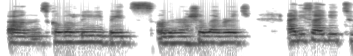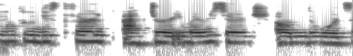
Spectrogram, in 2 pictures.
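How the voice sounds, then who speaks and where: A woman's voice: low voice, mellow, rough recording. A young woman presenting her research, her voice affected by a cold, speaking carefully with frequent ums and restarts. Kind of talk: academic presentation.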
